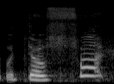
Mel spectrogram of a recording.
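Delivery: high, drawn-out disbelief; replaying his shock to the nurse; slow stunned. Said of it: "I look over at my nurse".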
